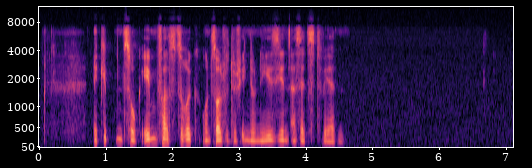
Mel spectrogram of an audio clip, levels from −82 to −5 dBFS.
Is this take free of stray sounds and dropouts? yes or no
yes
